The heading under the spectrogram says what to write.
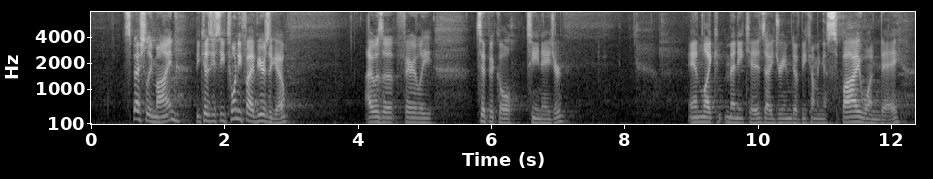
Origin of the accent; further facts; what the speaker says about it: Illinois, United States; moved away as an adult; now in Arizona, United States; After I left high school, after I came to Arizona from Illinois, and I started finding out, so many people have never heard this story before.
